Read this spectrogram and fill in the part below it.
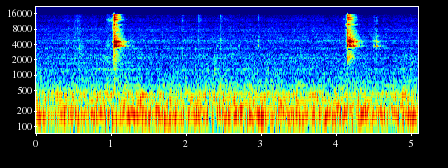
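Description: Metal tools clink together briefly.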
